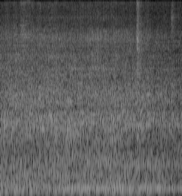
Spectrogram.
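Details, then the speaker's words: Motorcycle with a standard exhaust idling: a loud, raspy, racing-like note from a leak through a hole or corrosion at the exhaust header neck. Fix is welding the hole shut. "jadi ini menyebabkan motor standar kalian suaranya berubah menjadi suara bising dan juga racing seperti itu"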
